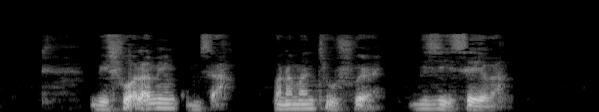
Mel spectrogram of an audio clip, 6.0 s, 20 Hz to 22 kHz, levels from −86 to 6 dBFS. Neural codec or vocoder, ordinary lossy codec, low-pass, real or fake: vocoder, 22.05 kHz, 80 mel bands, WaveNeXt; MP3, 32 kbps; 7.2 kHz; fake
